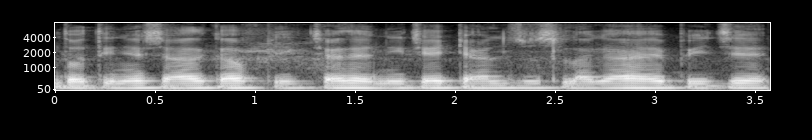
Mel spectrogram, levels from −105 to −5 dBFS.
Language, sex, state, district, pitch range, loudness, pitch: Hindi, male, Haryana, Rohtak, 100-105 Hz, -15 LUFS, 100 Hz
